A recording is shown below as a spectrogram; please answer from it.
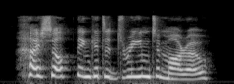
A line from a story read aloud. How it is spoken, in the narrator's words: she cried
